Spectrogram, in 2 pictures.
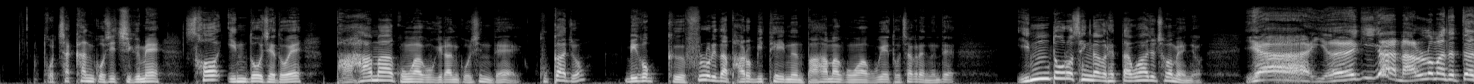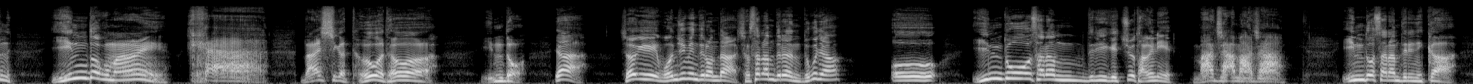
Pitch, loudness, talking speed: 175 Hz, -14 LUFS, 270 characters per minute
